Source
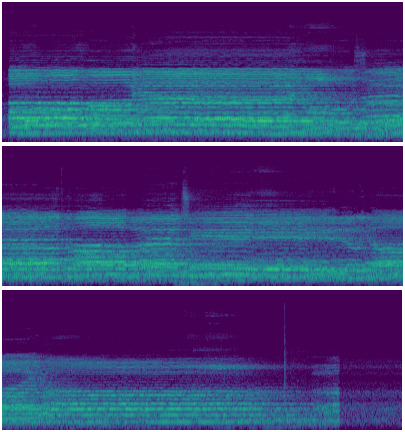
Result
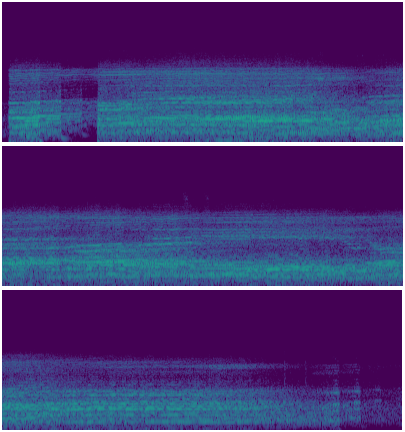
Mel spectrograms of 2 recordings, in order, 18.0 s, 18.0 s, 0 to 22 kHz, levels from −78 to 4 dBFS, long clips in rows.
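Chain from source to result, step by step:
0:00.56–0:01.43: first difference
0:06.04–0:06.66: high-pass filter 250 Hz → 770 Hz 12 dB per octave
tube saturation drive 21 dB, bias 0.65
high-frequency loss of the air 240 metres
echo with shifted repeats 315 ms, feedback 32%, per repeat +65 Hz, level −3.5 dB
level −5 dB

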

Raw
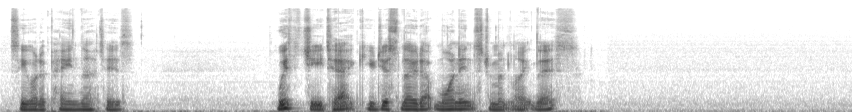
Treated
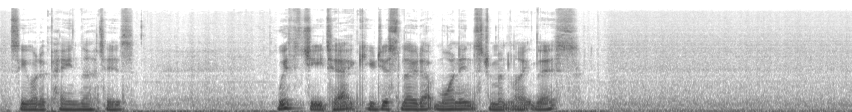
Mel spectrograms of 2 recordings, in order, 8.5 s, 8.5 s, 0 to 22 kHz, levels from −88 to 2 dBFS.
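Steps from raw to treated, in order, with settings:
envelope flattener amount 50%
level −5.5 dB

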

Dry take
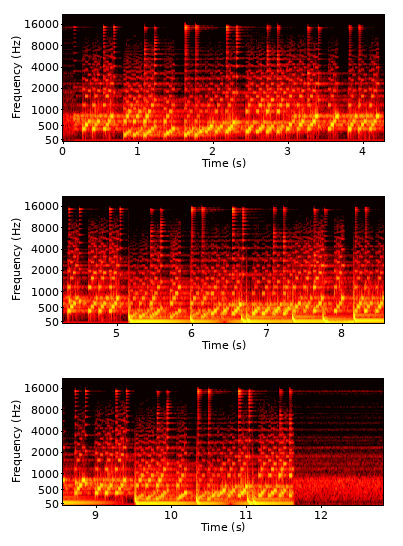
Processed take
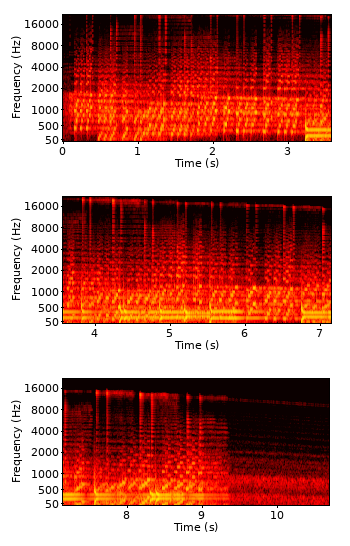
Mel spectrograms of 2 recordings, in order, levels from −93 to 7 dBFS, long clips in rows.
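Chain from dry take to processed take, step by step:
gliding playback speed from 177% → 63%
reverb whose tail is shaped and stops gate 360 ms rising, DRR 10.5 dB
ring modulation 270 Hz
level −3 dB

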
